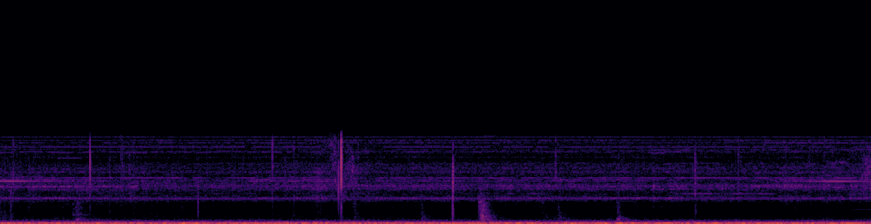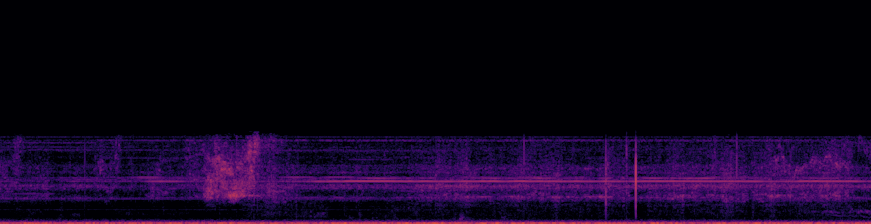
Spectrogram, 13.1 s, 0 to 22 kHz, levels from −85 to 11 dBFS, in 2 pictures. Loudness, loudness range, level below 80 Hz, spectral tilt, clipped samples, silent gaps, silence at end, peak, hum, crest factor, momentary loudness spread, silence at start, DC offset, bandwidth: -37 LUFS; 1 LU; -44 dBFS; -5 dB/octave; under 0.1%; none; 0 s; -8 dBFS; none; 26 dB; 3 LU; 0 s; under 0.1%; 9.2 kHz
